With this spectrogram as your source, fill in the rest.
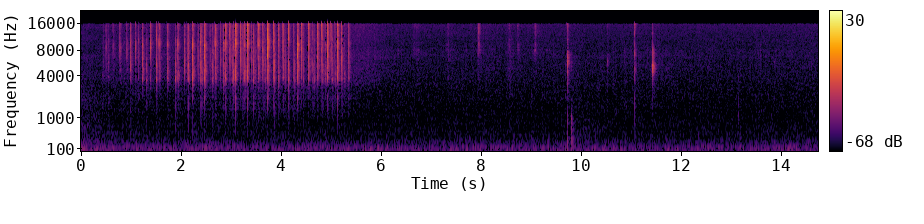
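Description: A small, filled pink "Plump Fill Lift" plastic lip gloss tube with a cap is held in both hands and tapped and clicked with long nails. For about five seconds, quick, irregular, bright clicks come in a dense burst. They are followed by quiet low hum with a few isolated sharp taps near the end.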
